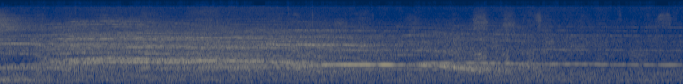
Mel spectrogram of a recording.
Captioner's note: students cheering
